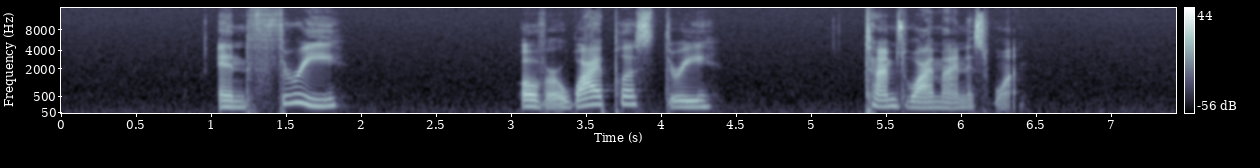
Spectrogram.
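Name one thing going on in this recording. A young woman speaks calmly and clearly into a nearby microphone.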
